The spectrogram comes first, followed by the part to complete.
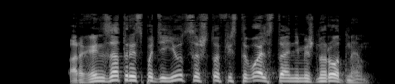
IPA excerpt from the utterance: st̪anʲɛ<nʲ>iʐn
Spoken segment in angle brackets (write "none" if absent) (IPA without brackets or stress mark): mʲ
